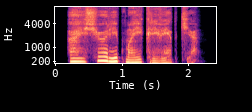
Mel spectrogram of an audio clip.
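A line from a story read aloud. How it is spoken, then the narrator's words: Sighing. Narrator (Russian): вздохнул Феликс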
